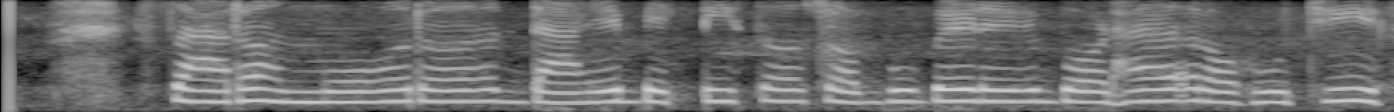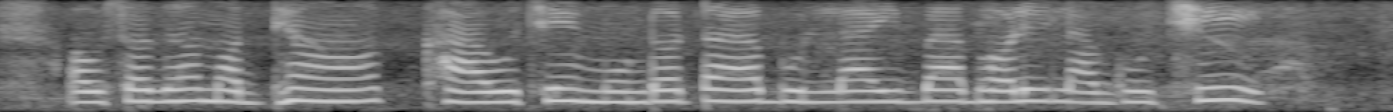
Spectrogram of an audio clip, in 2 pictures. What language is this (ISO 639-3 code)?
ori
